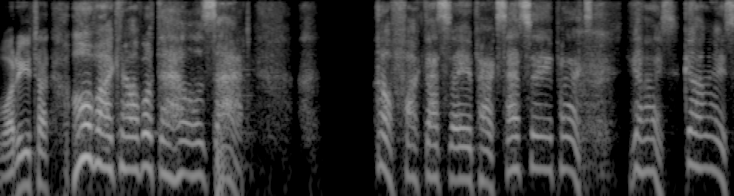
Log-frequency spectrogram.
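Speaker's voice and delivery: freaking out in panic. Voicing a character who sees a creature and loses his shit: panicked, losing his shit. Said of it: "he starts to, like, almost just, like, lose his shit".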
